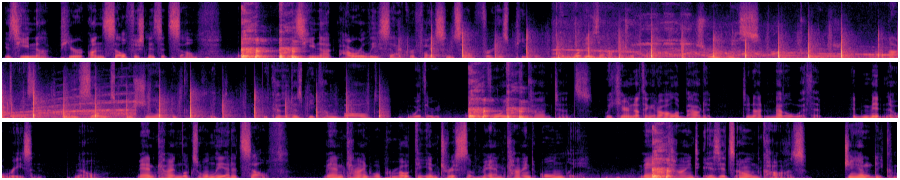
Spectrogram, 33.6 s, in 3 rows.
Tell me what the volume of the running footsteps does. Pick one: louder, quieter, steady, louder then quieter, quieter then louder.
louder then quieter.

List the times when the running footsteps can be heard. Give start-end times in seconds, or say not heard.
4.7-16.1.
